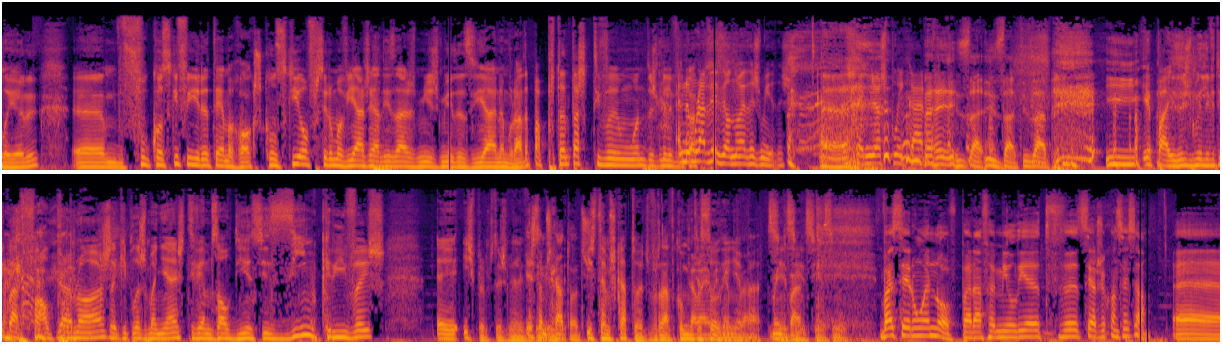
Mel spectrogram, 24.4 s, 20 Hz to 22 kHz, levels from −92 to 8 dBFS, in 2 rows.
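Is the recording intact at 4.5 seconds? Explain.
No, there's a corrupt frame muted from 4.46 to 4.50 s: damaged compressed data got rejected and replaced with silence, an abrupt hole of about two frames.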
